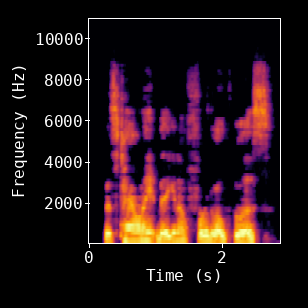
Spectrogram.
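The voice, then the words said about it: Exaggerated Hollywood Texas drawl. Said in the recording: “switching from his honey-sweet Oklahoma accent to a Hollywood, Texas drawl.”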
